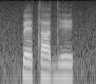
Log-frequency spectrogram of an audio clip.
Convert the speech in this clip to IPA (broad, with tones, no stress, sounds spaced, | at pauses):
k͡p ɛ˧ t a˧ d e˧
